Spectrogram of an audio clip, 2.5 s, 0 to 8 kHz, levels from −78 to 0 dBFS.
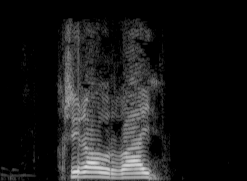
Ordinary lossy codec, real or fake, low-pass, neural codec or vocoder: MP3, 48 kbps; real; 7.2 kHz; none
